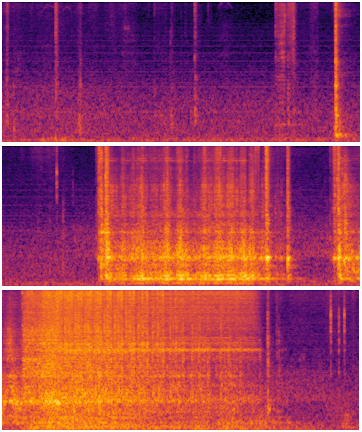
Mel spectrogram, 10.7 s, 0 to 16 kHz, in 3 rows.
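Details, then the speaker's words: 1979 Opel Commodore C parked 15 years, running on fuel mixed with air: after some clicks it catches in two short rough bursts, then dies. It has compression and spark. Engine briefly firing. "it works it has compression it has spark and it works it starts"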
